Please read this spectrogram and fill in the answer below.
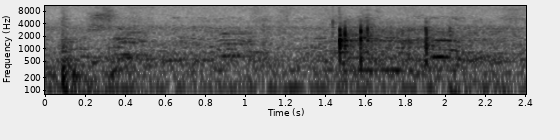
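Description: Quiet pause with faint voices in the background, and two short clicks near the end.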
